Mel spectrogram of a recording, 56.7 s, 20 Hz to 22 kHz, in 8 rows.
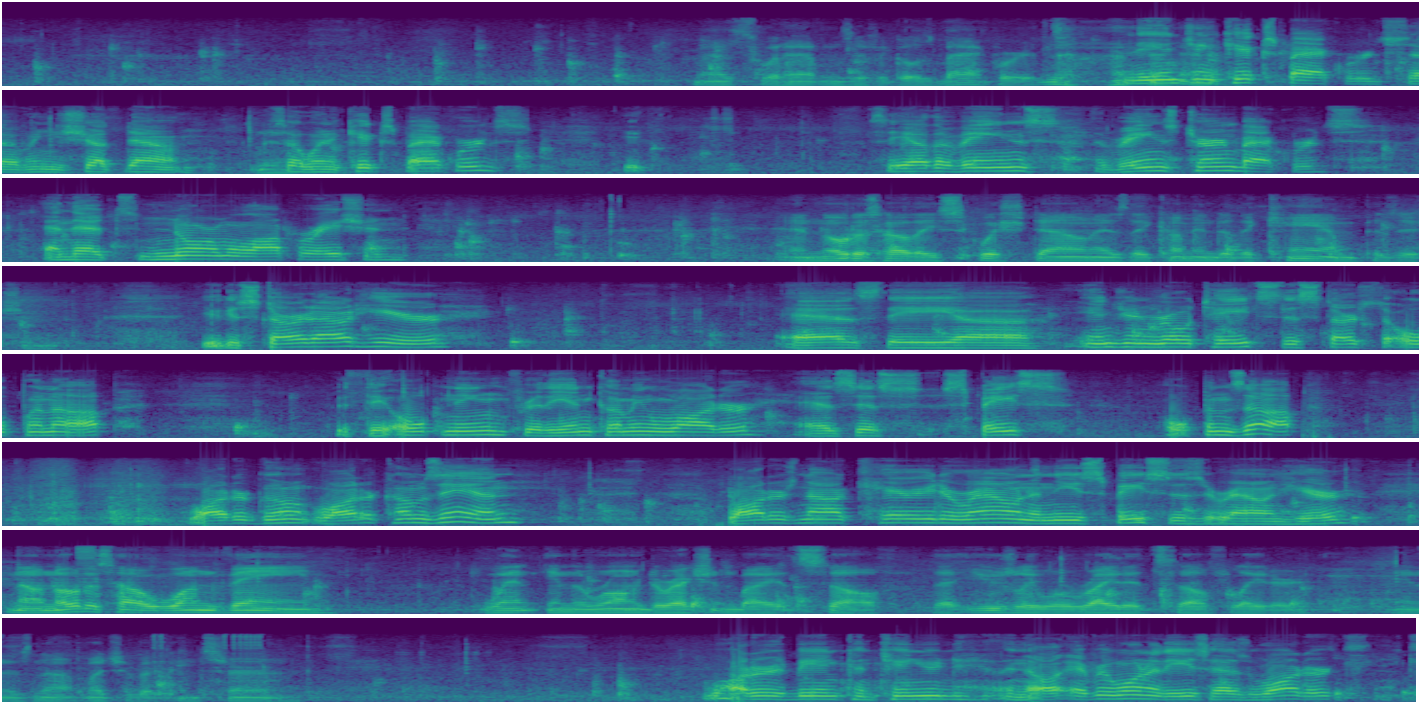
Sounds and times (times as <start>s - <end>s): Speech: 3.4s - 10.4s, 11.4s - 16.2s, 18.1s - 21.6s, 22.2s - 23.6s, 25.1s - 29.0s, 30.0s - 35.0s, 36.4s - 38.1s, 39.0s - 44.2s, 44.9s - 51.1s, 53.1s - 56.6s.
